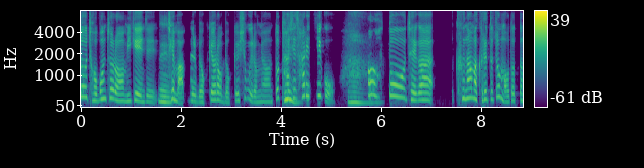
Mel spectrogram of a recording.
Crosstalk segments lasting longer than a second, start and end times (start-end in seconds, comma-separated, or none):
none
